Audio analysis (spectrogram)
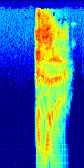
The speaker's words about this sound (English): That was like a cough that I was trying to make into a real cough. Yeah. Good, wasn't it? But it didn't happen.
